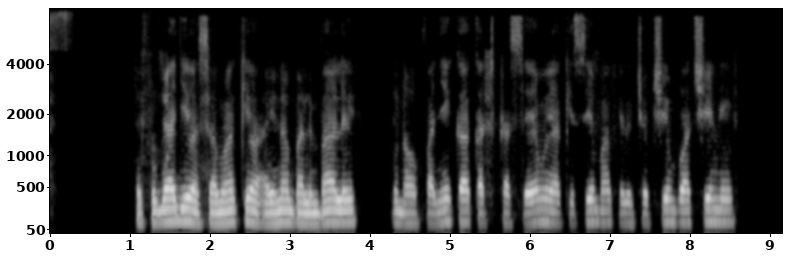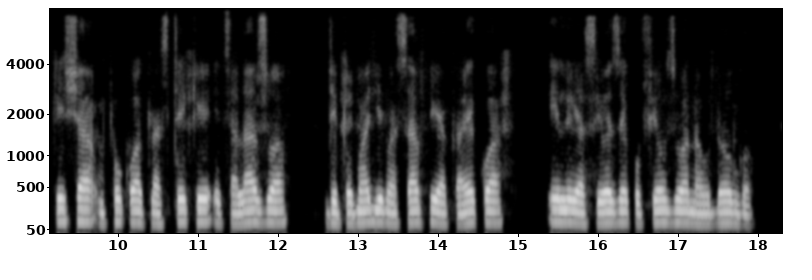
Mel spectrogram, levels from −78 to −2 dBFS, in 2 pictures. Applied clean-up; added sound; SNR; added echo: neural mask model DeepFilterNet 3.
